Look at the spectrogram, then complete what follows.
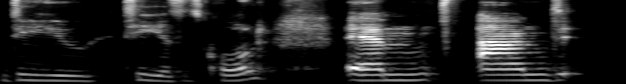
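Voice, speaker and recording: The recording is very clean, with a silent background. A woman speaks at a medium pitch and a fairly slow pace. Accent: Irish. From Ireland. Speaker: architect. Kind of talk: interview. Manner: hesitant, many fillers.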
